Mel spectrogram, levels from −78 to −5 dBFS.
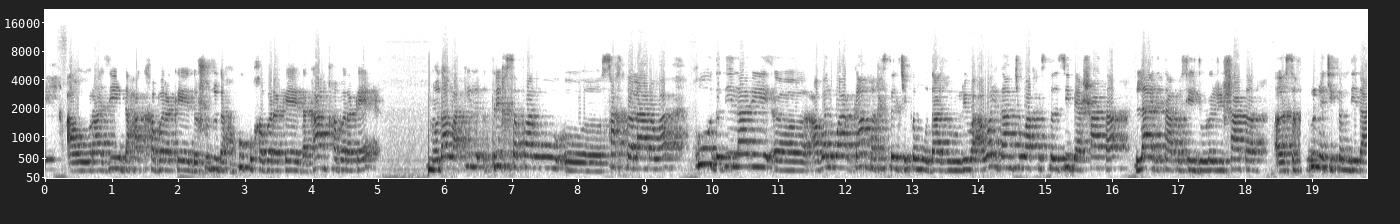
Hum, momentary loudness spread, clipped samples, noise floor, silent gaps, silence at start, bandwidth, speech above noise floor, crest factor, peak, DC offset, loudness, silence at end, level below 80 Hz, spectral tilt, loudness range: none; 3 LU; under 0.1%; -45 dBFS; none; 0 s; 13 kHz; 21 dB; 18 dB; -6 dBFS; under 0.1%; -24 LUFS; 0 s; -58 dBFS; -4 dB/octave; 2 LU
